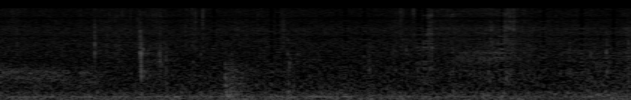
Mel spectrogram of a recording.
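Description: Near silence: a person quietly chewing a mouthful of soft, warm sandwich bread, with a few faint small clicks.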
